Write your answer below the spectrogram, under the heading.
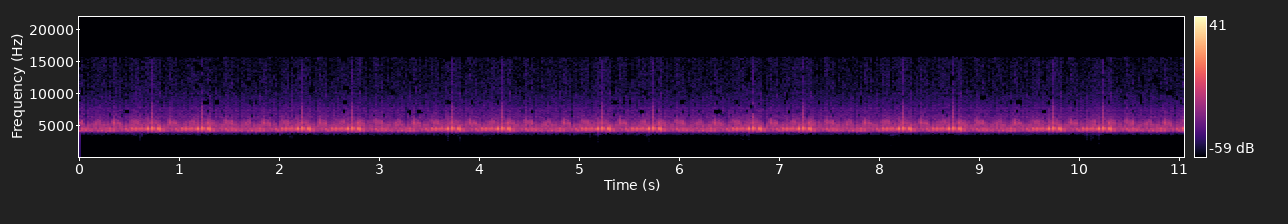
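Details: Calming cricket chorus for deep sleep, with bright, high trilled chirps that come in short bursts and pairs, evenly spaced and steady, and no other animals or noise.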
